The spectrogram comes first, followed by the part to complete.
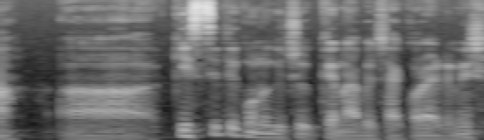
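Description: A man speaking, with a short pause just after the start and a drawn-out held syllable before the talk picks up again.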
